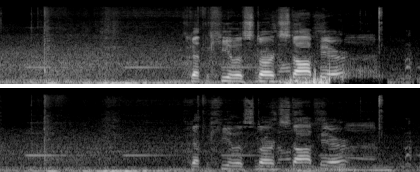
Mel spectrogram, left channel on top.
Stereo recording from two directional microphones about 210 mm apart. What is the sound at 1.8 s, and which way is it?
Speech, 25° left (ahead or behind).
